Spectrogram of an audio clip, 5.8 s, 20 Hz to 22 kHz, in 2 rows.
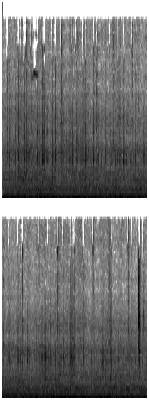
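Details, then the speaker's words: JDM Suzuki Jimny JA22 at 120 km/h after its bad rear wheel bearings were replaced: only steady tire roar, wind and glass rattle, with no growl or hum; the bearings sound normal. "I don't hear anything out of the ordinary. That's good. You fixed it."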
